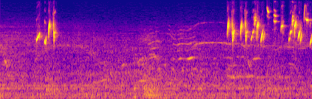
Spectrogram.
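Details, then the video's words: Singing Moroccan goldfinch: a brief cluster of high chips, a pause of over two seconds, then a dense, rapid run of tinkling, twittering notes that grows louder toward the end. "تغريد الحسون المغربي chant de chardonneret marocain"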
